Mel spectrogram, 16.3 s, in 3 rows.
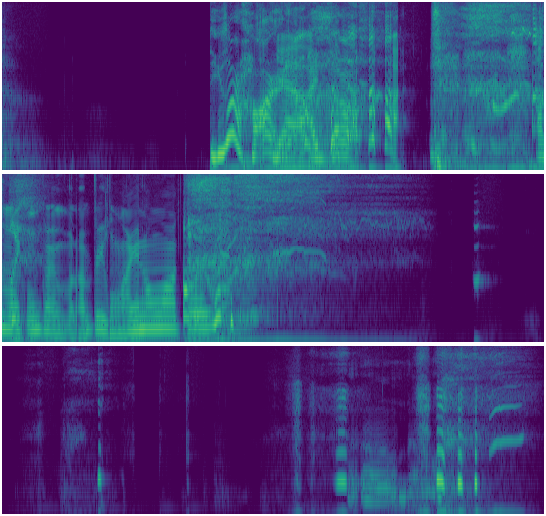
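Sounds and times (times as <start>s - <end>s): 
speech: 2.1s - 3.7s, 5.4s - 7.9s
wheezy laughter: 3.0s - 5.4s, 7.2s - 9.6s, 15.0s - 16.2s.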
